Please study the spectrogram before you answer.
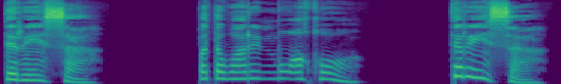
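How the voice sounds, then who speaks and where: A woman narrator plays a ruined, remorseful Filipino man in an audio drama story. He pleads pitifully and desperately, the voice pushed high above the narrator's own, recorded dry. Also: big pitch swings, unhurried, dark tone, no room sound. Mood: desperate pleading.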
